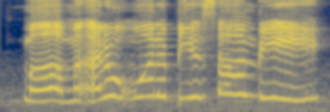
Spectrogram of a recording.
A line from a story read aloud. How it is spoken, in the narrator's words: he cries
